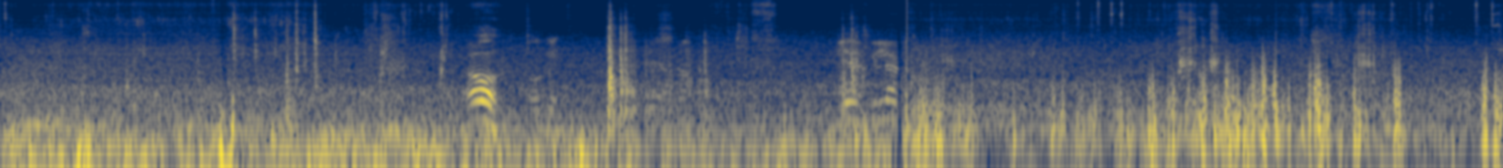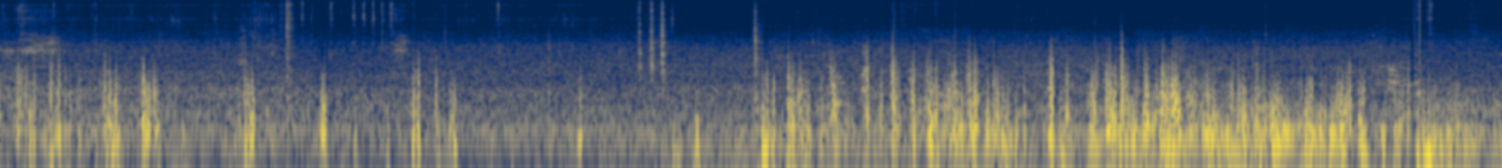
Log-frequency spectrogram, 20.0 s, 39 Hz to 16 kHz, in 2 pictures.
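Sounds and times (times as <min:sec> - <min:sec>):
wind buffeting microphone: 0:00.0 - 0:20.0
scattered knocks and clicks: 0:06.0 - 0:15.2.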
